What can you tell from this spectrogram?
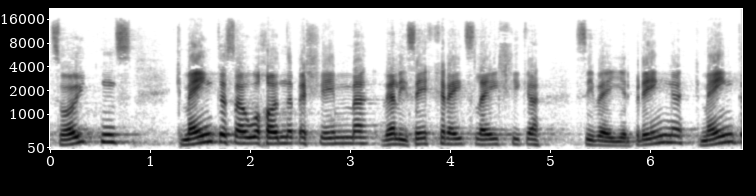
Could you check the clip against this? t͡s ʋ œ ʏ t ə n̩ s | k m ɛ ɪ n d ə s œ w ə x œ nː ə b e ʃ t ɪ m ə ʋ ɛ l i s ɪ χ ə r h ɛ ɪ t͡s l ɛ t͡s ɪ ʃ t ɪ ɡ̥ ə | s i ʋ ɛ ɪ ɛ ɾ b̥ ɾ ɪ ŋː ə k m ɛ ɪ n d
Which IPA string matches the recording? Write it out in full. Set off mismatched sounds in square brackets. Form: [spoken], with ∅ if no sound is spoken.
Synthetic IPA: t͡s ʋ œ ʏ t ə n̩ s | k m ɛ ɪ n d ə s œ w ə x œ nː ə b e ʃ t ɪ m ə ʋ ɛ l i s ɪ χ ə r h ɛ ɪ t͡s l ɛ [∅] ɪ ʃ t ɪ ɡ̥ ə | s i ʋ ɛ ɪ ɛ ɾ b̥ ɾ ɪ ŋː ə k m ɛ ɪ n d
